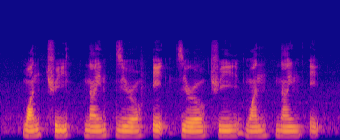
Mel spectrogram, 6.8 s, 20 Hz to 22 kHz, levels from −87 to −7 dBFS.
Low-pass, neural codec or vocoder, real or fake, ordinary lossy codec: none; none; real; none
